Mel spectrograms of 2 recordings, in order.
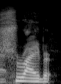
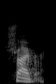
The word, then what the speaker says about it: Schreiber: man according to Showtime scriber I'm totally mispronouncing my schreiber is it Schreiber Schreiber Schreiber Schreiber are we saying Schreiber Schreiber Schreiber Schreiber Shriver Schreiber will play Earth's most advanced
